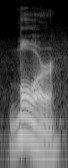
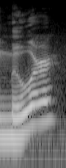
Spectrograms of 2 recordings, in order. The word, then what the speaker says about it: More: More. Do you want me to say Moor? Do you want me to, like, double Moor armor? It's More. That's just how you say it.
